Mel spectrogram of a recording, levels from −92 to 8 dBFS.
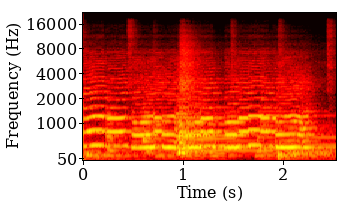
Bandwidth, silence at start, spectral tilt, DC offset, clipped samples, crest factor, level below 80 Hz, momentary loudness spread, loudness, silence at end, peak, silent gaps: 16.5 kHz; 0 s; -6 dB/octave; under 0.1%; under 0.1%; 14 dB; -52 dBFS; 3 LU; -22 LUFS; 0 s; -8 dBFS; none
